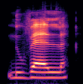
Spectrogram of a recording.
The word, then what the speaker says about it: nouvel: If your mouth is open and the next word starts with a vowel, I'm going to need to fix that with belle, nouvelle, vieille. instead. That pronunciation error doesn't happen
